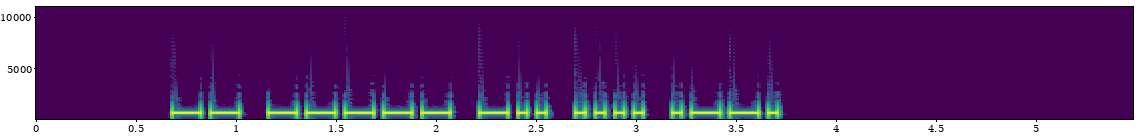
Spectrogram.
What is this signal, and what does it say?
Morse code, heard as a keyed tone, about 25 wpm, 700 Hz. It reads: M0DHP
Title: Call Signs - 25wpm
